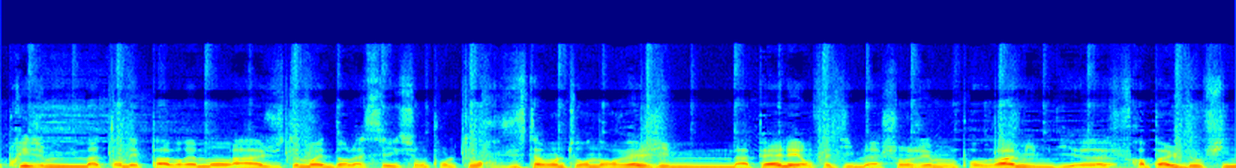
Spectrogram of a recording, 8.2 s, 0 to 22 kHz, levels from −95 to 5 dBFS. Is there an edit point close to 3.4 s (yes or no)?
yes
